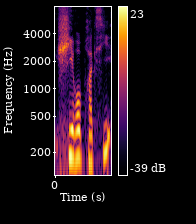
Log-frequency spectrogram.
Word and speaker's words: chiropraxie: Il faut savoir écrire et surtout lire chiropraxie parce que tu l'as dit, ça s'écrit C-H-I-R-O-P. R-A-X-I-E. Ça s'écrit chiropraxie et ça se prononce chiropraxie.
